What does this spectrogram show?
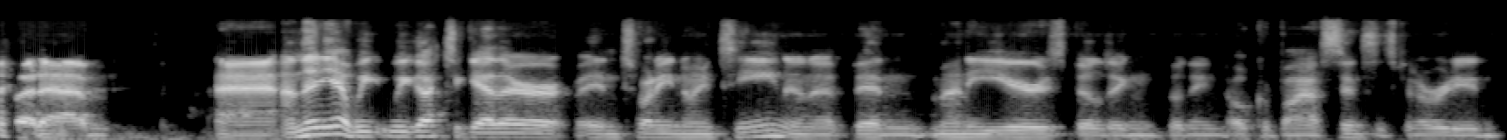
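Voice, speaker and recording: A man with an Irish accent, fairly low in pitch, talking very fast with lively intonation. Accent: Irish, still clear. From Ireland (Athlone, Midlands). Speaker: biotech CEO. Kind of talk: interview. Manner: hesitant, many fillers and repeats.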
